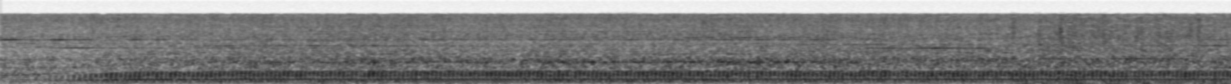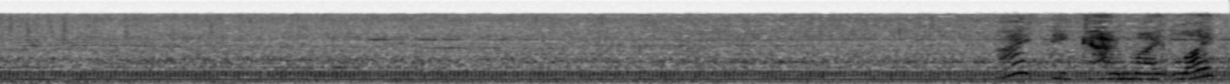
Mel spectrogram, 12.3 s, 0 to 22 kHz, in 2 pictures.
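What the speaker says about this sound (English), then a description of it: "I think I might like this motorcycle." A motorcycle in the video game Code Vein 2 holds a steady engine drone at a constant pace, then rises briefly into a rev near the end, loud and continuous.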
